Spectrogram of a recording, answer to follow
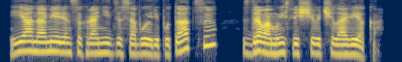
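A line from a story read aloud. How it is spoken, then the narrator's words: Icy. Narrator (Russian): ледяным тоном произнес Бэббингтон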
